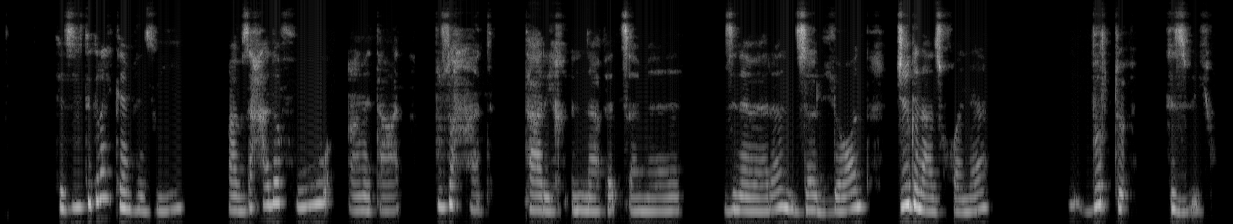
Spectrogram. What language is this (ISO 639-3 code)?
tir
